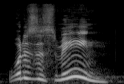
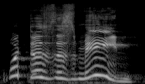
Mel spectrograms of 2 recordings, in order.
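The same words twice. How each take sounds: First: Higher, puzzled question; perplexed crowd. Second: Much higher, slow, baffled question; perplexed crowd. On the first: Crowd at Pentecost asking each other, higher and puzzled. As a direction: wonder aloud like the amazed crowd. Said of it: "amazed and perplexed, saying". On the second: Amazed crowd at Pentecost asking each other, much higher and slower. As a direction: stretch the question out in bewilderment. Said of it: "Fair question". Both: Retold or imitated.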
